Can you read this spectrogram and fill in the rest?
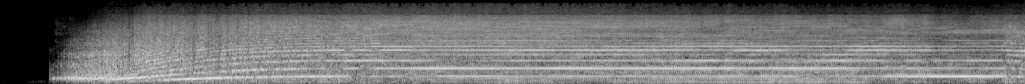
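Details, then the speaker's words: Ford Focus bought about half a year ago, on start-up: loud wailing whine rises quickly in pitch, holds steady, then sags as revs drop; cause unknown. "But now it started keeping strange noise when I started."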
